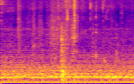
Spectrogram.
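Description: A cookie scrapes lightly on a metal baking tray.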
